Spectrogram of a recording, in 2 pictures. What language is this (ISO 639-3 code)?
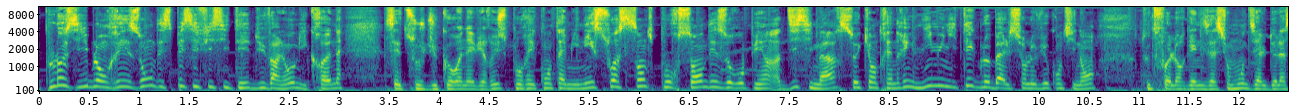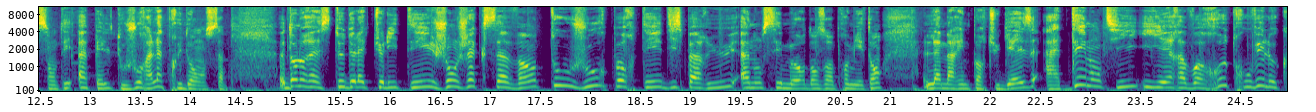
fra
